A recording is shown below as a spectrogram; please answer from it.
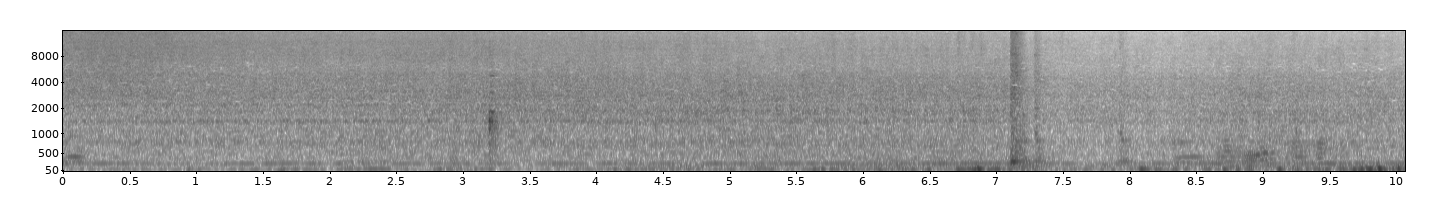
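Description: Spices sizzle and fry steadily in hot oil for a shrimp curry with green jackfruit, a continuous close hiss with occasional stirring clatters, while a voice talks briefly.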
